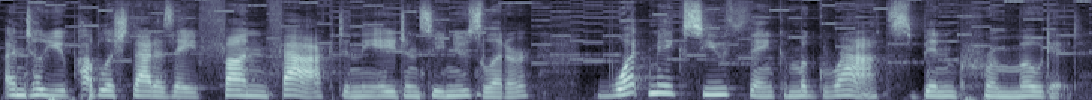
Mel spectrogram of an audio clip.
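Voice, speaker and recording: Casting: dry female agency chief, audio comedy, lower register, deadpan and commanding. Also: unhurried, faint music behind, rough recording. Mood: dry, unimpressed. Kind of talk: audio comedy drama acting.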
